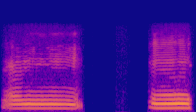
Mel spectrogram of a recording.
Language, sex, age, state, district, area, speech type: Tamil, male, 18-30, Tamil Nadu, Krishnagiri, rural, conversation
